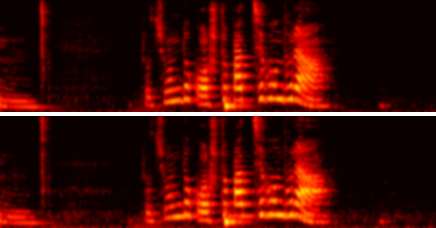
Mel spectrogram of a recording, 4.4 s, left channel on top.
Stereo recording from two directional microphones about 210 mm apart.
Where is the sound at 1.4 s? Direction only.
50° left (ahead or behind).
